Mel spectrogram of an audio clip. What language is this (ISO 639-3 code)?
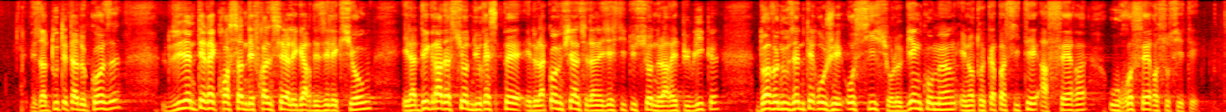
fra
